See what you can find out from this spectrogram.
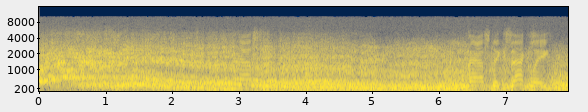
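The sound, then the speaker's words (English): Two airplanes roar past together beside a reviewing stand near the Golden Gate, one with its landing gear lowered and the other clean. Their engines make a loud, steady drone, and voices are heard briefly near the end. “they passed exactly at the same time, right next to the reviewing stand, just like it says to do it in the book. I want to tell you, if you were quick, you could have grabbed the landing gear on the dirty plane as it came by.”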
